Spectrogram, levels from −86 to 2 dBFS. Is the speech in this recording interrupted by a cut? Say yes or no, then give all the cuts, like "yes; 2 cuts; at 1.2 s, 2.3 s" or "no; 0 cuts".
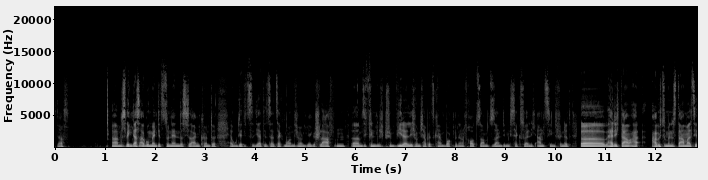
yes; 2 cuts; at 5.9 s, 10.4 s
